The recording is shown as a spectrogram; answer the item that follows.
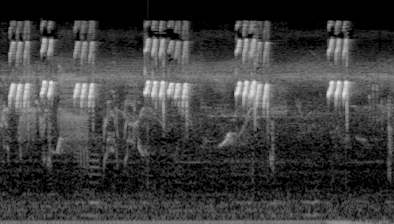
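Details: Common tody-flycatcher (Todirostrum cinereum) giving sharp, high ticking notes in quick bursts of three or four, the groups repeated irregularly about once a second against a faint low hum.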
